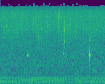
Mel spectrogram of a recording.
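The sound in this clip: Monotonous dripping water: three distinct, sharp high plinks of falling drops, spaced irregularly over a steady low hum.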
